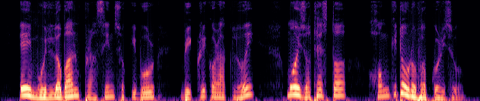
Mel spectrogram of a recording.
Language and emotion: Assamese, fearful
